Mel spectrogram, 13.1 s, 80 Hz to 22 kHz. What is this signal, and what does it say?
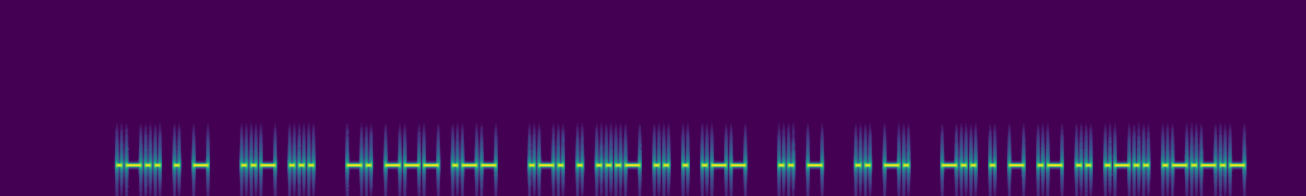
Morse code, heard as a keyed tone, about 25 wpm, 700 Hz. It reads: LET US NOW REVIEW IT IN DETAIL.
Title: Sentences from Top 1500 Words 25wpm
